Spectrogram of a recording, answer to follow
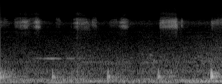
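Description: Marker pen writing on a whiteboard: several short, faint scratchy strokes.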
